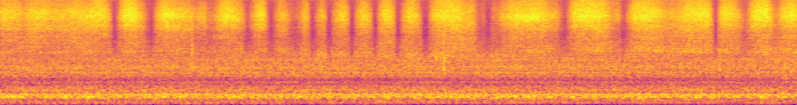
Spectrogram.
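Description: A palm rubbing back and forth over a computer monitor's screen: a steady soft hiss broken by a brief pause at each turn of the stroke, the strokes coming faster in the middle.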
